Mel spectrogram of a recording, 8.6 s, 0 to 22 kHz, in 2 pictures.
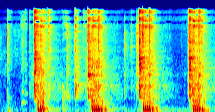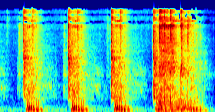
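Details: Brand-new Stihl MS 881 chainsaw with 36-inch bar and chain, freshly set up, fuelled, oiled and tuned: crisp throttle blips about once a second, revving cleanly and dropping straight back to idle; normal running.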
